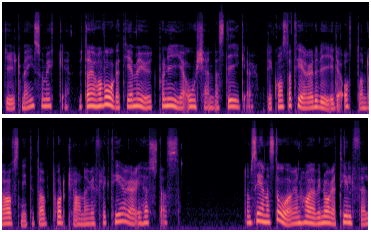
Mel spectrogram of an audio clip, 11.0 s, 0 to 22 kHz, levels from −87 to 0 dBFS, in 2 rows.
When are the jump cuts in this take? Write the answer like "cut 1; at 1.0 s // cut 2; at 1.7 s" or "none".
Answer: cut 1; at 1.0 s // cut 2; at 3.9 s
